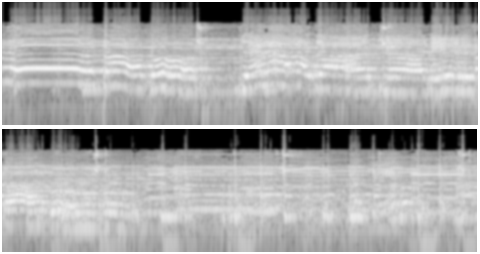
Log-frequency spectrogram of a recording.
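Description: Singing in an ornamented Carnatic style over tabla beats, the sung verse of a stage drama. A held note opens it, and from about a second in the melody winds up and down.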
